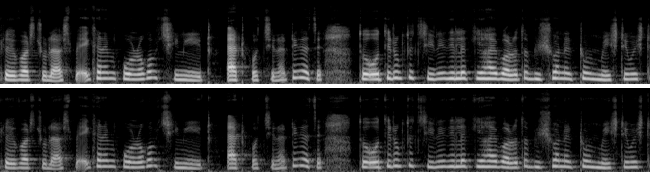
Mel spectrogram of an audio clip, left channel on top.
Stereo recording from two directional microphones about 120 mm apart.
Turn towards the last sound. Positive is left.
turn(degrees=25)  # may be behind; listen again after turning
